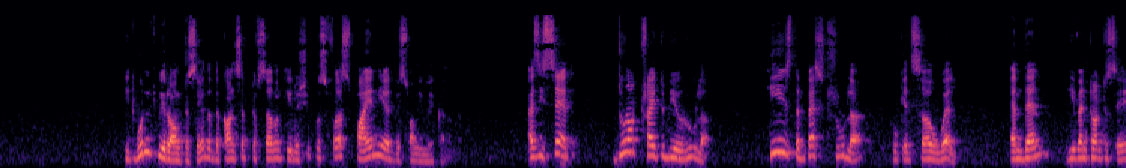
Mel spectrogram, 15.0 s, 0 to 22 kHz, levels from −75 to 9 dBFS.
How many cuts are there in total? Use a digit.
0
